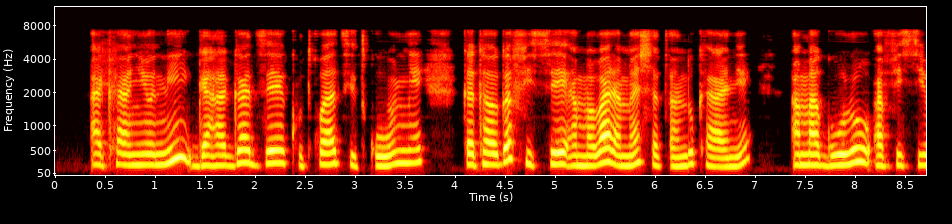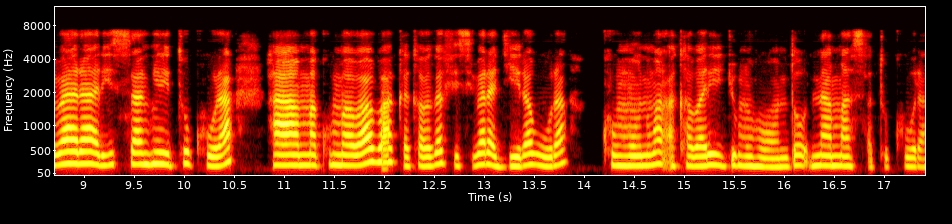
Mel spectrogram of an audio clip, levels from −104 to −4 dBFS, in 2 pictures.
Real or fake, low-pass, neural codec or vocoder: fake; 7.2 kHz; codec, 16 kHz, 4 kbps, FunCodec, trained on LibriTTS, 50 frames a second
